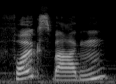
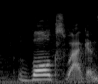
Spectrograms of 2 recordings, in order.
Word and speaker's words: Volkswagen: it would be pronounced Volkswagen at night Volkswagen so just imagine that it was spelled with an f and V instead folks wagon this literally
